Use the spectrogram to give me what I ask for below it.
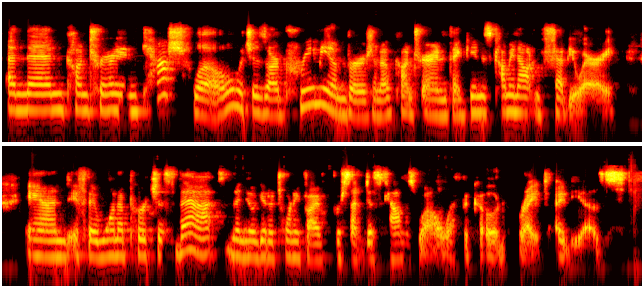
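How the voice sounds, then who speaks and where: A woman's voice: medium pitch, fairly even intonation, moderate pace, poor audio. A woman guesting on a podcast, talking in a breezy, chatty way that is a little scattered. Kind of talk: casual interview chat.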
